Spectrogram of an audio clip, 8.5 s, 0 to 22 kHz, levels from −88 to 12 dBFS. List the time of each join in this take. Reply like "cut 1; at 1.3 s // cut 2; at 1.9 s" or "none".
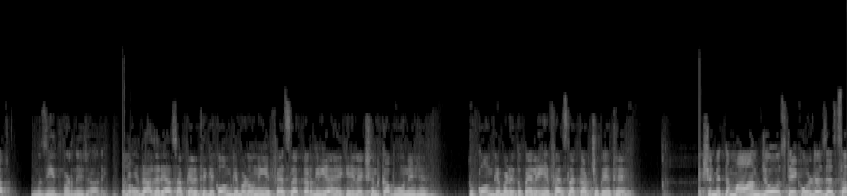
cut 1; at 1.2 s // cut 2; at 7.0 s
